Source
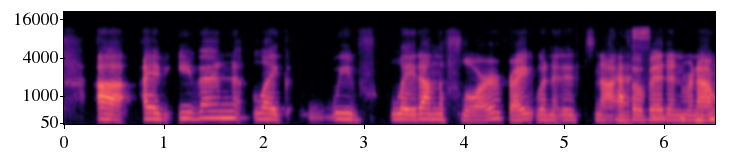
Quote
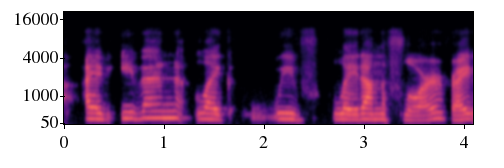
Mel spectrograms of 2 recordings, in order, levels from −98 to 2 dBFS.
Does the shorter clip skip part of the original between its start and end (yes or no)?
no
